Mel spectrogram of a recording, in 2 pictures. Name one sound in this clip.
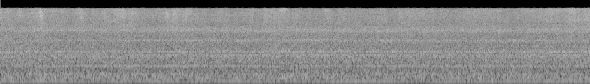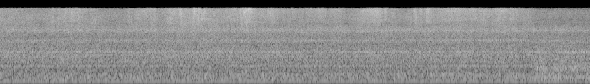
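A stone rasps and hisses against a spinning polishing wheel.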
